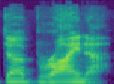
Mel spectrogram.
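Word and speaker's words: De Bruyne: here and he says for Kevin De Brina he says pronounce de brri so you got to get that right he's talking about the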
